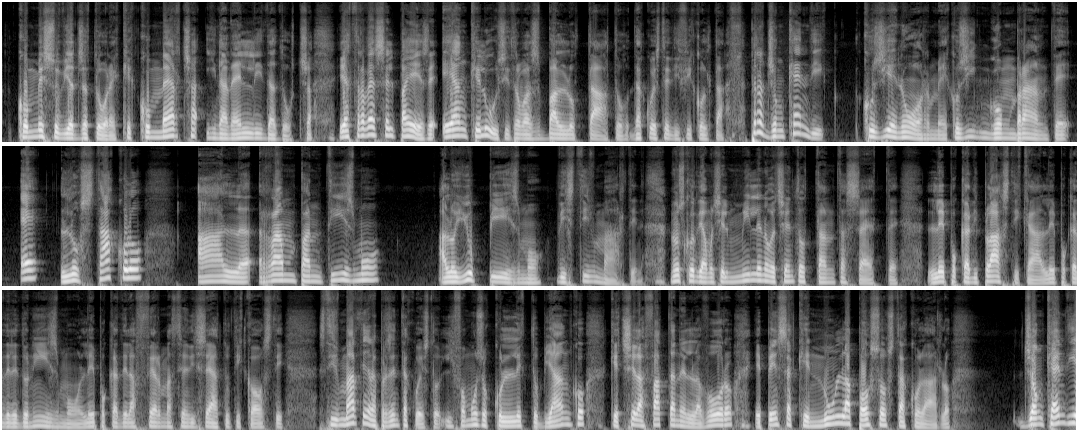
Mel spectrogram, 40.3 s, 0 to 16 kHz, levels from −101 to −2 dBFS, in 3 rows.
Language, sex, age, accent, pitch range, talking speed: Italian, male, 40-59, native, 100-145 Hz, 115 wpm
